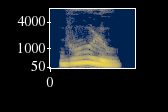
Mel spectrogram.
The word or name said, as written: ಧೂಳು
